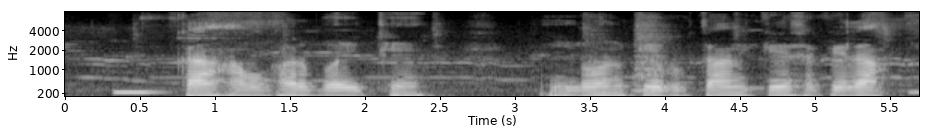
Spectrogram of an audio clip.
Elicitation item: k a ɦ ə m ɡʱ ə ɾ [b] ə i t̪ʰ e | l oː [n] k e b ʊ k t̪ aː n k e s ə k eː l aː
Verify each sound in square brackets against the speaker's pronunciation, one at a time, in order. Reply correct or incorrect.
correct, correct

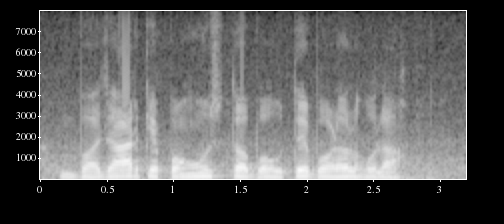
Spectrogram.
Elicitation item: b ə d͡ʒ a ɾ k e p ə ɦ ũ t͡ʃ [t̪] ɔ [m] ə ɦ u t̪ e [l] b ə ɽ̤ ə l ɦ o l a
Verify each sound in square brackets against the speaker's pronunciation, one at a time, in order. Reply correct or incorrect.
correct, incorrect, incorrect

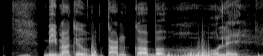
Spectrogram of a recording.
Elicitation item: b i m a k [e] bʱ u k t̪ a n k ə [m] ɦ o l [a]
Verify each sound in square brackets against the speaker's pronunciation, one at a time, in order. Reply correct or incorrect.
correct, incorrect, incorrect

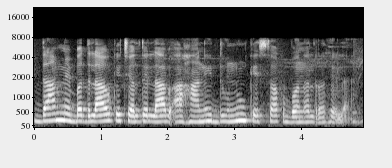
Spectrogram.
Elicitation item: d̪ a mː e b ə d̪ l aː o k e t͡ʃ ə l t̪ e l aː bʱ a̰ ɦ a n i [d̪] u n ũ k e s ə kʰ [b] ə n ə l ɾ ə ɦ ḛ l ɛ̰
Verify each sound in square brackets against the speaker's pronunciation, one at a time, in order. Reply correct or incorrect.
correct, correct

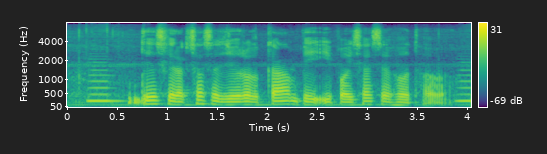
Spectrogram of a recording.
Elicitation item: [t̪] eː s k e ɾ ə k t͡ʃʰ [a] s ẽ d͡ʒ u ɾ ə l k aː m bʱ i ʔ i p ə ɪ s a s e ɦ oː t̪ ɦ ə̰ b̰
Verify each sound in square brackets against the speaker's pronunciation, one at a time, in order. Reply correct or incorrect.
incorrect, correct

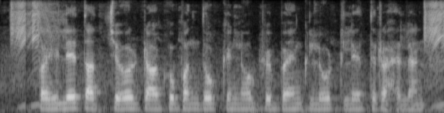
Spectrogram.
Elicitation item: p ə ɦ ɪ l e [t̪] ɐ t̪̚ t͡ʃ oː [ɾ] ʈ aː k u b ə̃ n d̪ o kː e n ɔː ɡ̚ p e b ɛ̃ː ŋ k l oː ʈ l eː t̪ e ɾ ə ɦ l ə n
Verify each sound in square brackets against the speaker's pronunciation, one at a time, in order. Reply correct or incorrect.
correct, correct

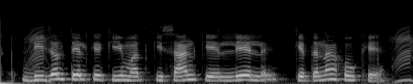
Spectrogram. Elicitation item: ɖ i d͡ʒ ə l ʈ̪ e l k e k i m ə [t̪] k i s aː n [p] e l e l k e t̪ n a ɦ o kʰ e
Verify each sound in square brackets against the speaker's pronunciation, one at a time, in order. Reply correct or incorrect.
correct, incorrect

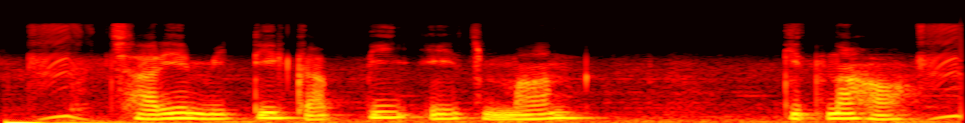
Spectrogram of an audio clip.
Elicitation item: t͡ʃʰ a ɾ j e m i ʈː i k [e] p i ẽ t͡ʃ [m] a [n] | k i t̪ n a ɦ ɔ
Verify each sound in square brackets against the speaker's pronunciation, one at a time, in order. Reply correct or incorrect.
incorrect, correct, correct

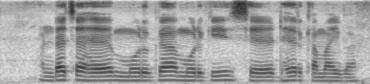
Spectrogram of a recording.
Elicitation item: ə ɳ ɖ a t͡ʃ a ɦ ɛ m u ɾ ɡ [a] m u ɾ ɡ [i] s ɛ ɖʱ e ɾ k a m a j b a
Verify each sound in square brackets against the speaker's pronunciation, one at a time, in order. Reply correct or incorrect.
correct, correct

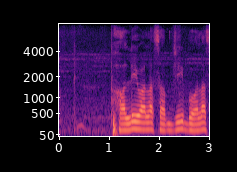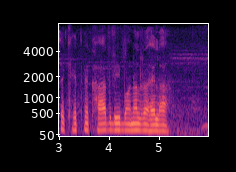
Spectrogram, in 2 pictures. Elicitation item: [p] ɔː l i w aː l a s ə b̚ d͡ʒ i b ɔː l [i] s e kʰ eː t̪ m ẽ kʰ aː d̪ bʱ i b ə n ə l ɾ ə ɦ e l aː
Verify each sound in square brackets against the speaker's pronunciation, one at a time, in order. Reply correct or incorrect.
incorrect, incorrect

